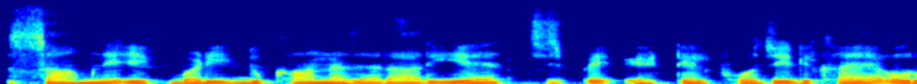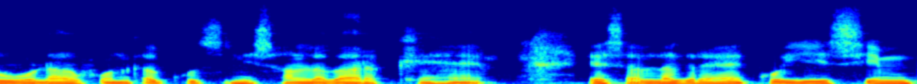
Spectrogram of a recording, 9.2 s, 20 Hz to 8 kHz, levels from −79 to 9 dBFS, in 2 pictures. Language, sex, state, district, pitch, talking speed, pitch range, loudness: Hindi, male, Rajasthan, Bikaner, 125 Hz, 195 wpm, 115-140 Hz, -10 LUFS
